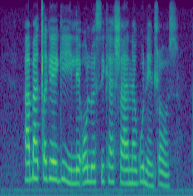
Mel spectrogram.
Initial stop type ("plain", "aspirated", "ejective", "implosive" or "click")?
implosive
